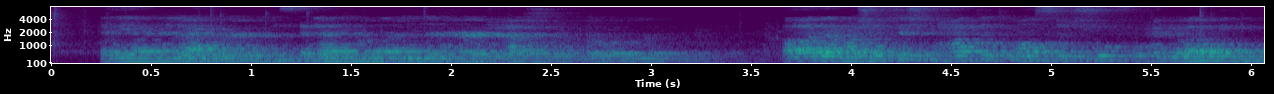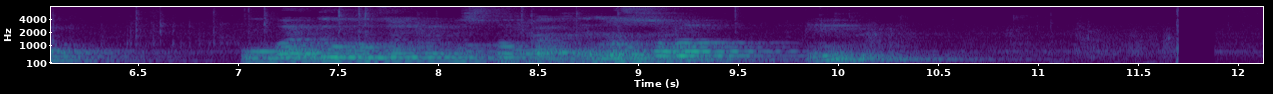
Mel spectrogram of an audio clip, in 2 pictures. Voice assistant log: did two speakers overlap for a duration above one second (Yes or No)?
Yes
